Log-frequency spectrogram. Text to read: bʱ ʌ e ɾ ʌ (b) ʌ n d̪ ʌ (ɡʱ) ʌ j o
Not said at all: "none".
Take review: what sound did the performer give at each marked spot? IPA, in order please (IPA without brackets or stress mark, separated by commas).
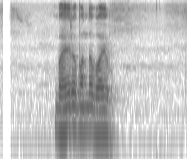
b, bʱ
